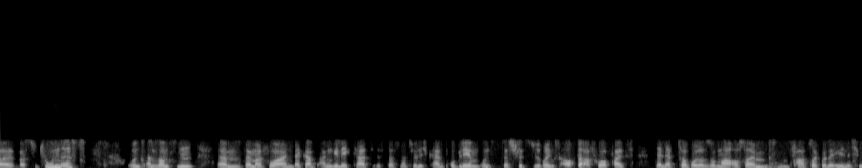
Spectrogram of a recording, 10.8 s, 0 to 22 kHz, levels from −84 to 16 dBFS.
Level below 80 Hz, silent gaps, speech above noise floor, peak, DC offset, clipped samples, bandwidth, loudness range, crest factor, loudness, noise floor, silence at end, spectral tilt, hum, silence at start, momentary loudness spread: -64 dBFS; none; 31 dB; -6 dBFS; under 0.1%; under 0.1%; 3.9 kHz; 2 LU; 18 dB; -24 LUFS; -54 dBFS; 0 s; -10.5 dB/octave; none; 0 s; 10 LU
